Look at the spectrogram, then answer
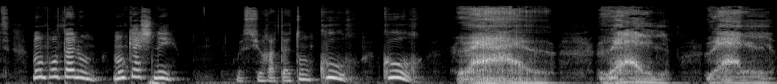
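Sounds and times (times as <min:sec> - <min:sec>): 
speech: 0:00.0 - 0:01.8, 0:02.4 - 0:05.2, 0:06.0 - 0:07.7
person imitating a lion's roar: 0:04.5 - 0:07.7.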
